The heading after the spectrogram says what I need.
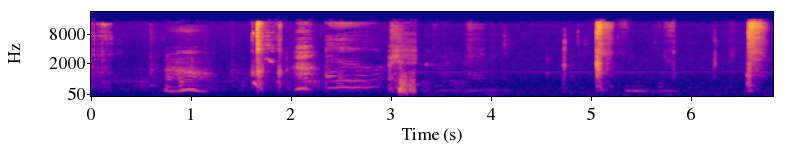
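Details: Baby: several short, sharp sneeze bursts with small vocal sounds between them, faint music and room noise; ordinary infant sneezes.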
